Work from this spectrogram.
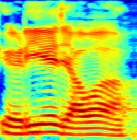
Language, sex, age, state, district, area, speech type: Bengali, male, 30-45, West Bengal, Purba Medinipur, rural, read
